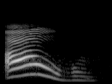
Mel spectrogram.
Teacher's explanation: Então nesse caso a penúltima é a mais forte algo Olha como eu coloco mais força no ao é então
